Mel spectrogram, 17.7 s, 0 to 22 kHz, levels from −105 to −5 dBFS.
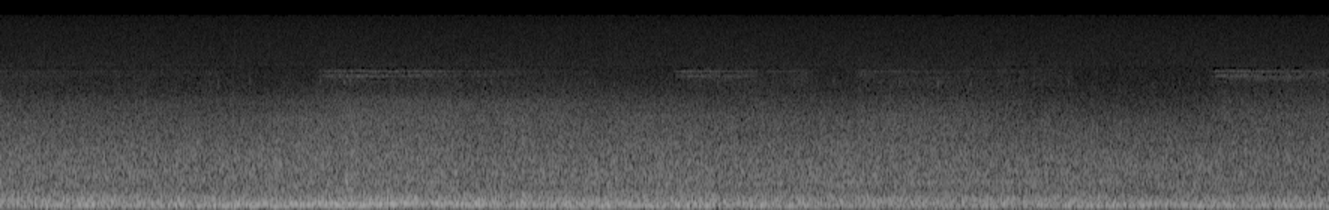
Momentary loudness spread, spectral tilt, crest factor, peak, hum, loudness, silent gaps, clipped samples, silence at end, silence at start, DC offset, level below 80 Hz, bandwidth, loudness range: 4 LU; -6.5 dB/octave; 14 dB; -36 dBFS; none; -50 LUFS; none; under 0.1%; 0 s; 0 s; under 0.1%; -62 dBFS; 16 kHz; 4 LU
